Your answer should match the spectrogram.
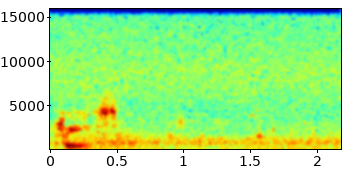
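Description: A man's voice says one word, falling in pitch, then only a low steady hum and faint background noise.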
